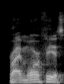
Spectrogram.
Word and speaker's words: Primoris: the founder of um primor um I'm sorry pronounce that for me Victor primoris Technologies there we go primoris Technologies y'all he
